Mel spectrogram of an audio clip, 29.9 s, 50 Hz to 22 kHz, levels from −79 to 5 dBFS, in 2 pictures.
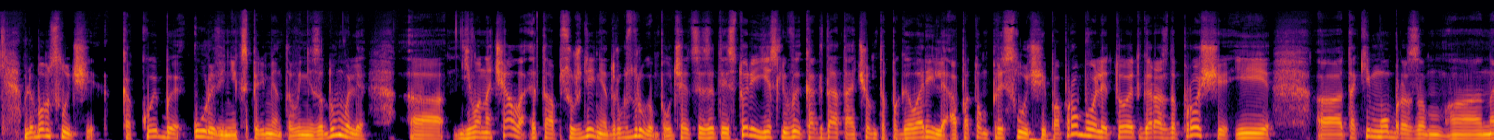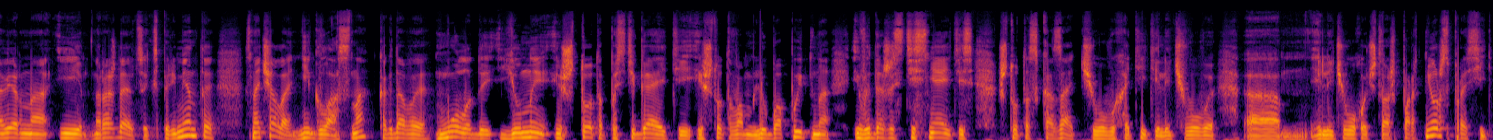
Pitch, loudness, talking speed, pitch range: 120 Hz, -17 LUFS, 160 wpm, 110-135 Hz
